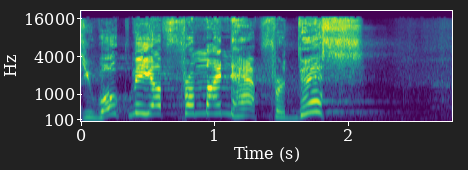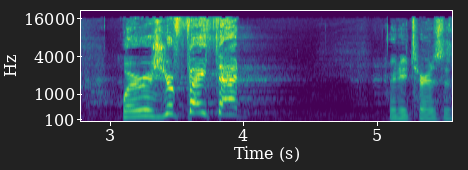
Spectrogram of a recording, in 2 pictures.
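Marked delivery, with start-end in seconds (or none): 0.0-4.0 loud, high-pitched exasperated outburst; hammed-up fed-up rebuke, slowed for punch; frustrated. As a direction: scold them, voice shooting up high. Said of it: "boil over from the frustration Jesus had".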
